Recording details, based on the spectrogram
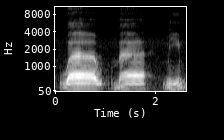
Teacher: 15 নম্বর মাখরাজ মুখের ঠোঁটের দুই ঠোঁটের মধ্যস্থান থেকে ওয়াও, বা, মিম উচ্চারণ হয়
